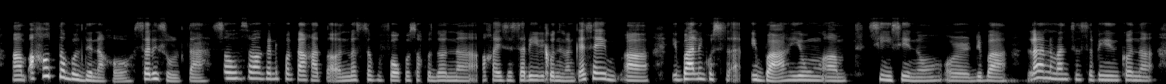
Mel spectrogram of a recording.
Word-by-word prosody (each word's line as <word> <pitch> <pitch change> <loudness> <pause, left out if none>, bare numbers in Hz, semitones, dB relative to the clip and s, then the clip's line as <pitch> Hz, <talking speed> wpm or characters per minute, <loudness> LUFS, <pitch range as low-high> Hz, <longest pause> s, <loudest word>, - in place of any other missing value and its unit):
uhm, 215 - +5
accountable 335 -6 +4
din 190 -6 0
ako 145 +1 -9
sa 250 - +2
resulta. 160 - -3
So, 275 -1 +2
sa 275 +1 0
mga 265 -1 +2
ganoong 260 0 -6
pagkakataon 210 -7 0
mas 205 +1 -5
nagfo-focus 190 -2 -2
ako 185 - -7
do'n 180 0 -3
na, 170 -1 -3
okey 195 -1 -3
sa 190 +1 -2
sarili 200 -1 0
ko 190 -1 +1
na 170 - -4
lang, 170 - -6
kaysa 255 +6 +3 0.2
ah, 180 -1 +4 0.2
ibaling 250 +3 +6
ko 245 - -2
sa - - -6
iba 185 -7 +4
'yong 195 -2 0
uhm, 170 -1 -1 0.2
sisi, 200 -3 -2
'no, 170 +1 -6
or 170 -2 -4
'di 180 - -3
ba, 170 -2 +1 0.2
alangan 310 0 +6
namang 245 -1 +1
sasabihin 210 -2 -3
ko 205 0 -2
na 180 -2 -4
195 Hz, 205 wpm, -21 LUFS, 175-235 Hz, 0.2 s, ibaling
